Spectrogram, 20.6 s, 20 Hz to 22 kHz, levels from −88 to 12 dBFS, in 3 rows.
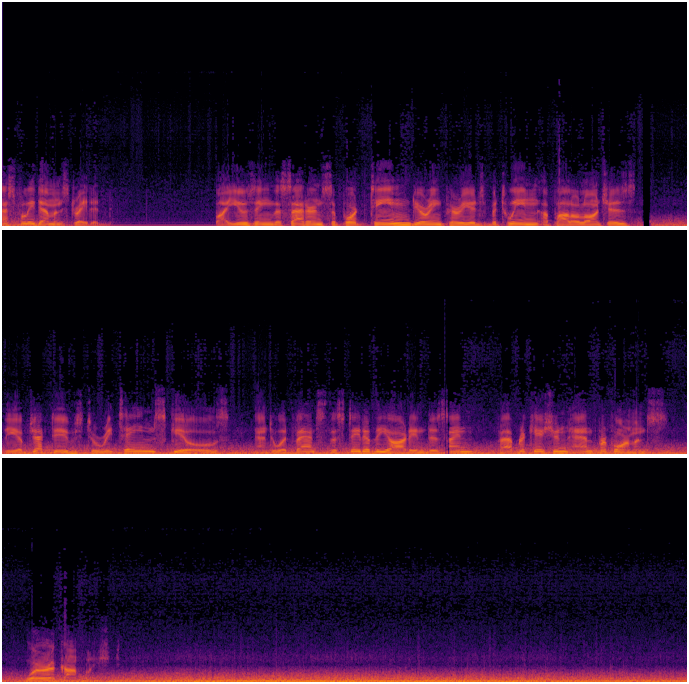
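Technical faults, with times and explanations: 6.36–6.48 s and 11.25–11.33 s, damaged data in a compressed stream: two brief disturbances, about 0.12 s and 0.08 s long, where corrupted bytes made the decoder misread or reject frames and hunt for the next valid header. The disruption is a decoding breakdown, unlike an ordinary edit splice.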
